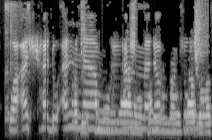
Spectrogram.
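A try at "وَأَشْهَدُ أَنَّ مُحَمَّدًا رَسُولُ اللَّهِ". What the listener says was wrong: Jangan panjang nunnya.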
